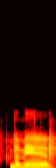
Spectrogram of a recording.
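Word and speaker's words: mémère: her a myth so my man is the french for grandmother or like the the slang of grandmother which kind of sounds like my mother mamma but it's spelt m-e-m-e-r-e with the accent so that's the rose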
